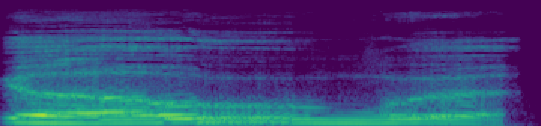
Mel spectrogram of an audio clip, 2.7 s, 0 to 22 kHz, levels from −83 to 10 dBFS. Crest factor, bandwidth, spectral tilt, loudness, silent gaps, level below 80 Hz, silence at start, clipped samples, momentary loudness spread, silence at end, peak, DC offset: 16 dB; 13.5 kHz; -7.5 dB/octave; -17 LUFS; none; -48 dBFS; 0 s; under 0.1%; 11 LU; 0.2 s; 0 dBFS; under 0.1%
